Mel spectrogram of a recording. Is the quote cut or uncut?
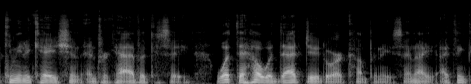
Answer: uncut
